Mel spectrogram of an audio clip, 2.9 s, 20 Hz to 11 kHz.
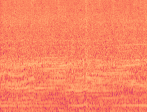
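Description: Race car engines from a sim racing game, a virtual 24-hour Nürburgring TCR touring car series race, drone steadily and loudly throughout, with a sustained engine tone shifting pitch as cars run.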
